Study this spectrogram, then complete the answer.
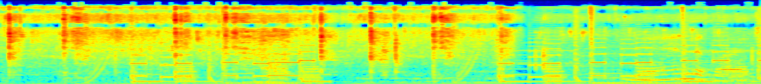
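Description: Chopped onion hits hot oil in a preheated pan and sizzles steadily, with stirring scrapes and wet crackles close up, while background music plays underneath.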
